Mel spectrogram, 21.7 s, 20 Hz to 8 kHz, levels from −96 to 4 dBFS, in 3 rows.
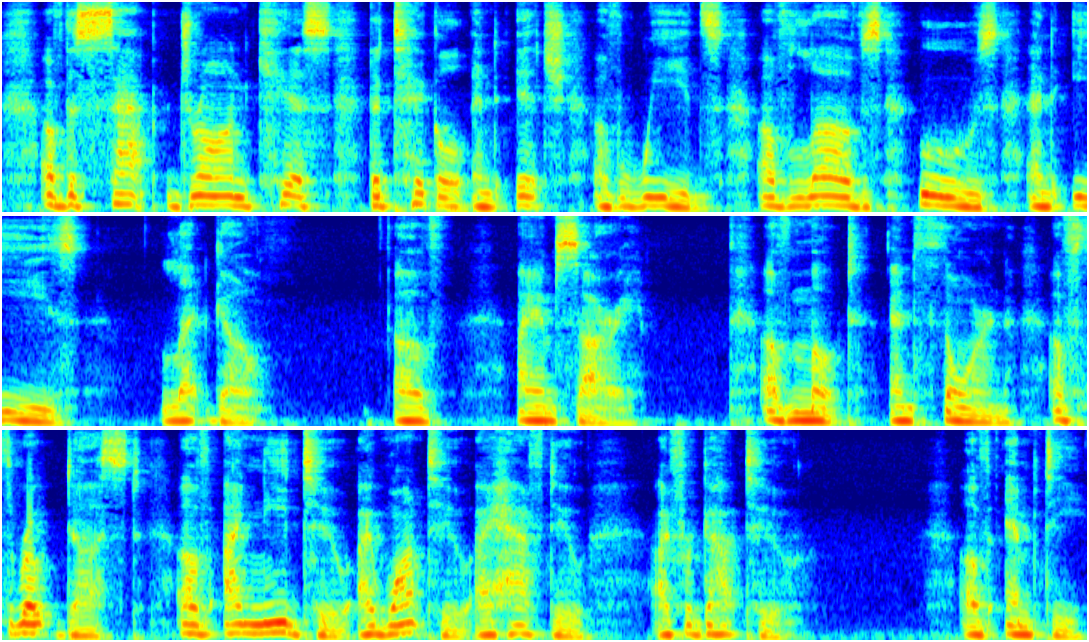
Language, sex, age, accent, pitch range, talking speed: English, male, 40-59, American, 95-120 Hz, 120 wpm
